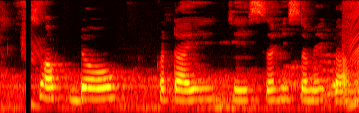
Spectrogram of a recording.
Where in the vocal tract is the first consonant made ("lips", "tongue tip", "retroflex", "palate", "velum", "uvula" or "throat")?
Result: tongue tip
